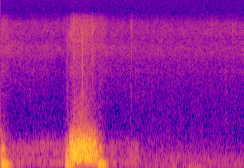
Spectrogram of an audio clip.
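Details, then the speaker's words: Aortic stenosis murmur: a systolic murmur at the valve between the left ventricle and the aorta. "ahora la estenosis aórtica pues obviamente igual va a hacer este en el soplo va a ser histórico"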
